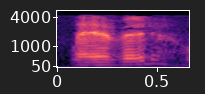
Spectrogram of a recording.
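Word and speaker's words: Eved (עבד): How do you pronounce Eved? Well, it starts with that horrible Hebrew letter Ayin, which means you basically have to start by closing the back of your throat, swallowing and coughing at the same time, and you can approximate the sound of the Hebrew lion.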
